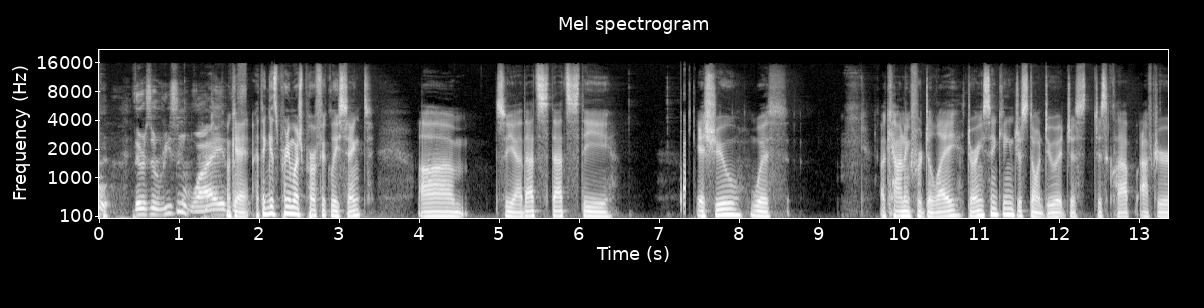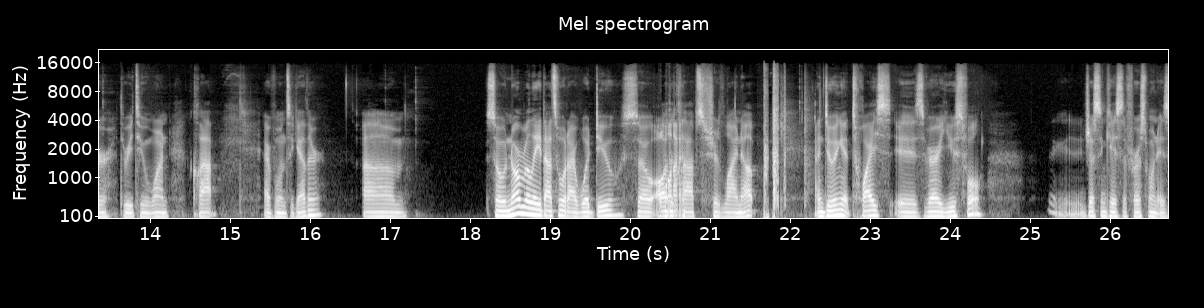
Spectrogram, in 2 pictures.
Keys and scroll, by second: 1.8 space, 8.0 =, 8.9 =.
